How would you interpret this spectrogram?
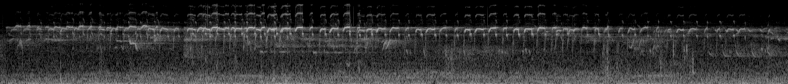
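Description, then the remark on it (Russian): Common sandpipers give piercing, high whistles in quick repeated bursts as they fly low over the water, a busy stream of shrill calls, fairly loud over a soft background hiss. “Пронзительным свистом над самой водой проносятся кулики-перевозчики.”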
